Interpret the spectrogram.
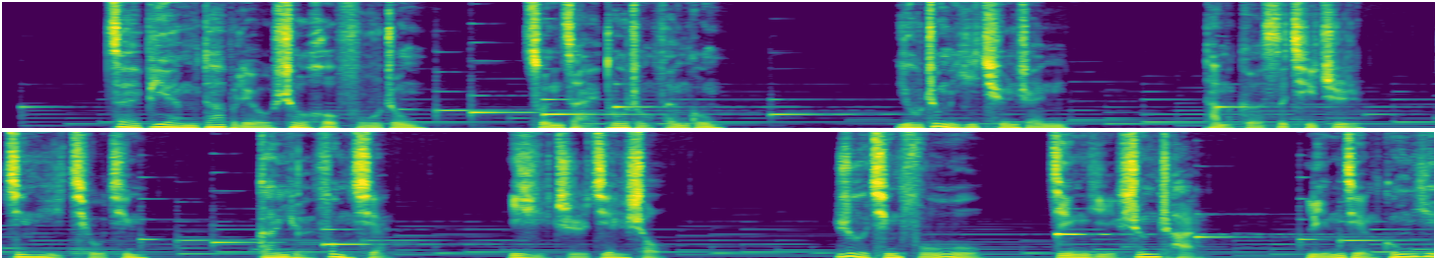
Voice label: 男 旁白

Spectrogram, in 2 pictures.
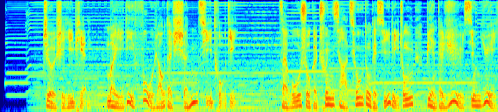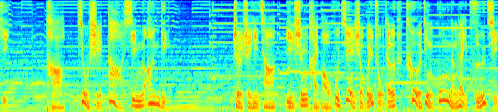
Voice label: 男 专题

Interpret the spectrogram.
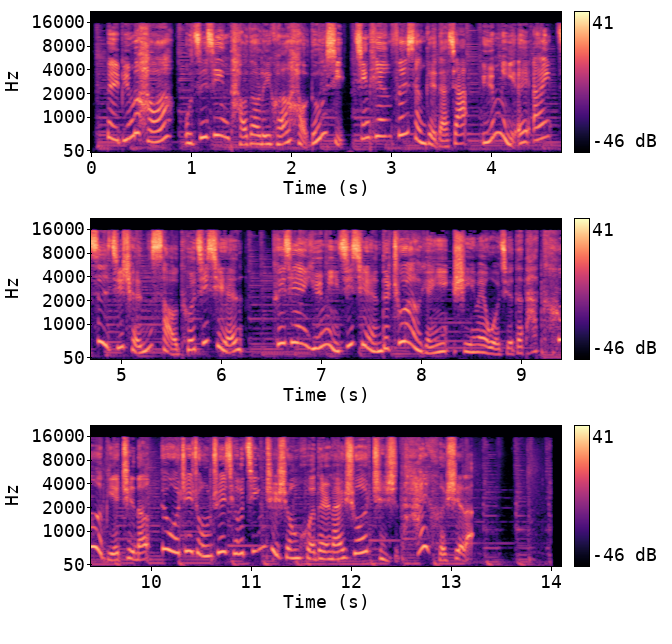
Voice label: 女 飞碟 欢脱; 扫拖机器人

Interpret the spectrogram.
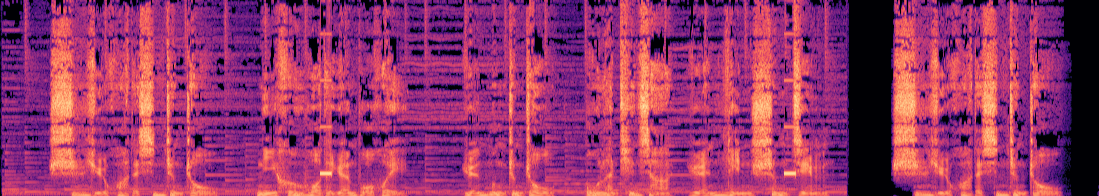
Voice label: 男 广告 品质唯美; 郑州园博会

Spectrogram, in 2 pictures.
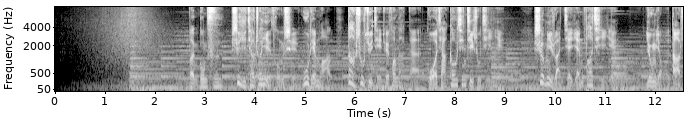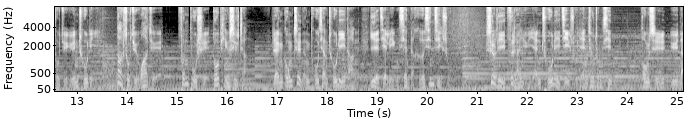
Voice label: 男 独白 物联网

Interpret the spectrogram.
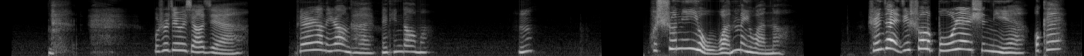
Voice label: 女 短剧台词 坏人

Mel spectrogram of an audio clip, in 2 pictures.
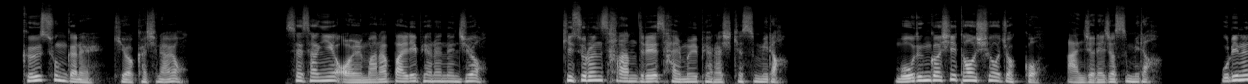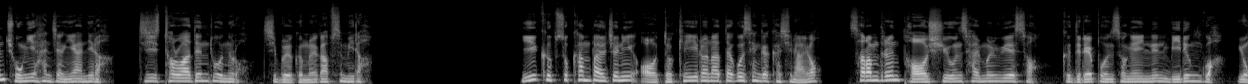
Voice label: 角色 低沉

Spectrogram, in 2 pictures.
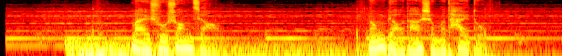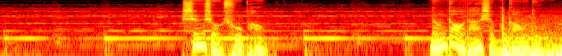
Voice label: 男 旁白 坚定 招生宣传; 北京理工

